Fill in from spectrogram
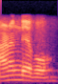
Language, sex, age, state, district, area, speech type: Gujarati, male, 30-45, Gujarat, Anand, rural, conversation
